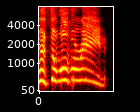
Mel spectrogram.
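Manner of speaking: high, loud, alarmed yell. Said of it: "you hear a Reaver say".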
